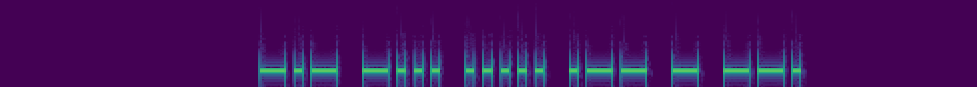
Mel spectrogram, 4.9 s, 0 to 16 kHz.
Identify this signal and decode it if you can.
Morse code, heard as a keyed tone, about 28 wpm, 700 Hz. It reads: KB5WTG
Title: USA Call Signs Repeated 3x 28wpm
